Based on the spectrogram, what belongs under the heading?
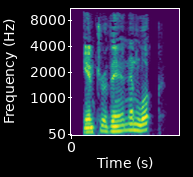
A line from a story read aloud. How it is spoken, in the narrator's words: said Father Wolf stiffly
